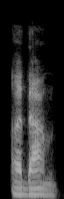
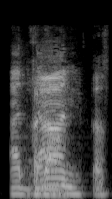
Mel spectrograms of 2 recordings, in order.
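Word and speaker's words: Adán: how weird Mexicans are so you know how it's Aiden right it's called Adan Adan that's that's the way they pronounce know chz cuz cuz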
